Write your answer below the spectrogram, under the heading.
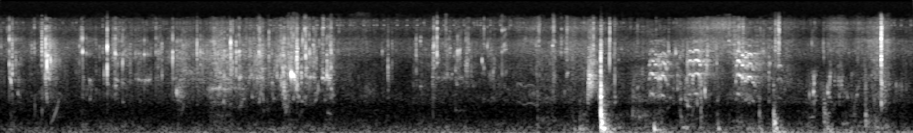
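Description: Handling noise on a fishing kayak while a fishing reel is worked: a steady low rumble of wind and water, with scattered light clicks and ticks. A single loud thump comes about six seconds in, and a smaller one follows near the end.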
